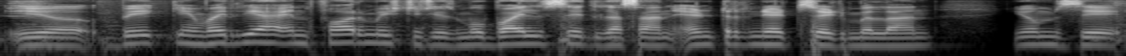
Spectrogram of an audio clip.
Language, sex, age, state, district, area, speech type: Kashmiri, male, 18-30, Jammu and Kashmir, Kupwara, rural, spontaneous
